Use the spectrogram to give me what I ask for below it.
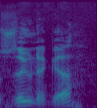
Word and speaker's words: Zuniga: So Zuniga is how they pronounce his name.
